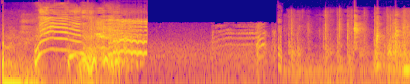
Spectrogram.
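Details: Domestic cat from a compilation of cats fighting gives a loud, drawn-out wailing call with many harmonics, wavering and bending in pitch for about two seconds, then a shorter rising-falling cry; clattering and scuffling noises follow.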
